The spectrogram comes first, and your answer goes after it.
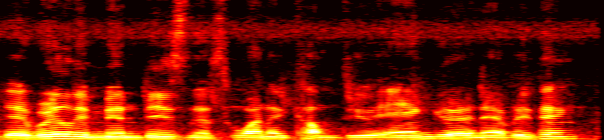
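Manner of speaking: ordinary talk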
